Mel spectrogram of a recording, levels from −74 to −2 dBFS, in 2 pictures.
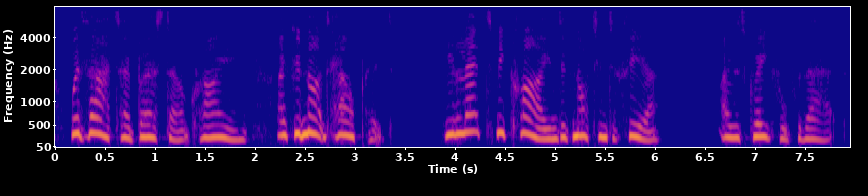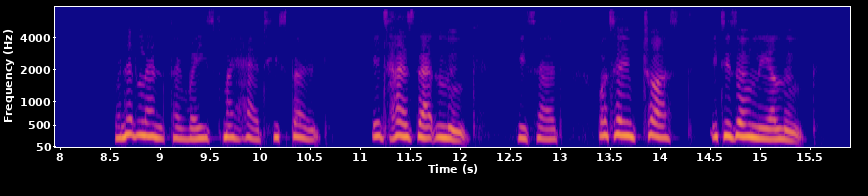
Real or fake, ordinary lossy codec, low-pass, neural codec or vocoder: real; MP3, 64 kbps; 7.2 kHz; none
